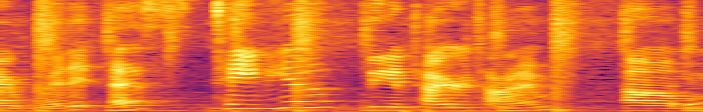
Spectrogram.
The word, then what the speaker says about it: Tavia: That being said, Tavia is obviously pronounced Tavia, and then Effie, and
